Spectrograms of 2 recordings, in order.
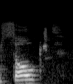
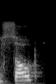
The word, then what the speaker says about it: soaked: pronunciation so yeah i'm soaked so the e d is pronounced as a t i'm soaked to the skin i'm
